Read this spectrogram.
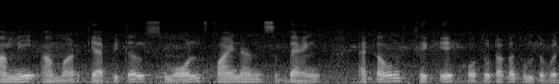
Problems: constant background noise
